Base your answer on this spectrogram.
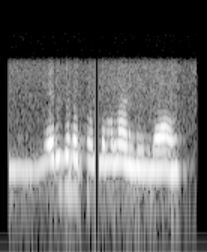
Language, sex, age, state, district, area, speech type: Tamil, female, 30-45, Tamil Nadu, Kallakurichi, rural, conversation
